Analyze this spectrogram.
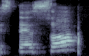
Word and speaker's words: stesso: জি স্যার se estenso না, e non ইস্তেসো কেন, ইস্তেসো, এখানে ডবল এস এর stesso উচ্চারণ স্বর মতো হবে, ইস্তেসো।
